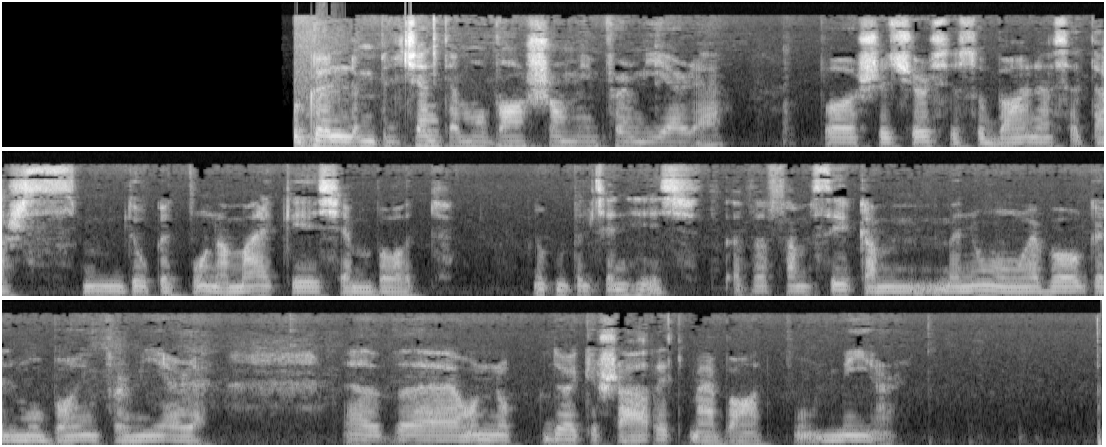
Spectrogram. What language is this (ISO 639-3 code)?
aln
